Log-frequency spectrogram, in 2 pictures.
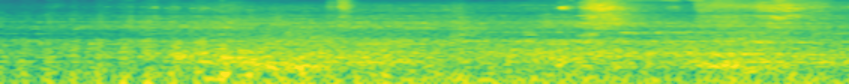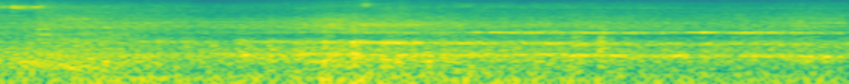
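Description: Sydney Trains Tangara electric multiple unit running through the station without stopping: a steady rumble of wheels on the rails with faint motor tones. Brief high hissing noises come about four and five seconds in.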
